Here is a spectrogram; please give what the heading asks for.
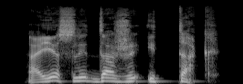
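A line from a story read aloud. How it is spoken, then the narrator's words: Queen speaking through teeth. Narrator (Russian): процедила королева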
